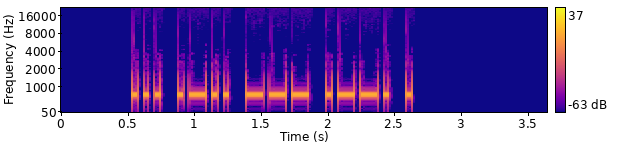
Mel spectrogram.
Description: Morse code, heard as a keyed tone, about 28 wpm, 700 Hz. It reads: SLOPE
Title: Multi-letter Phonemes Repeated 3x 28wpm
